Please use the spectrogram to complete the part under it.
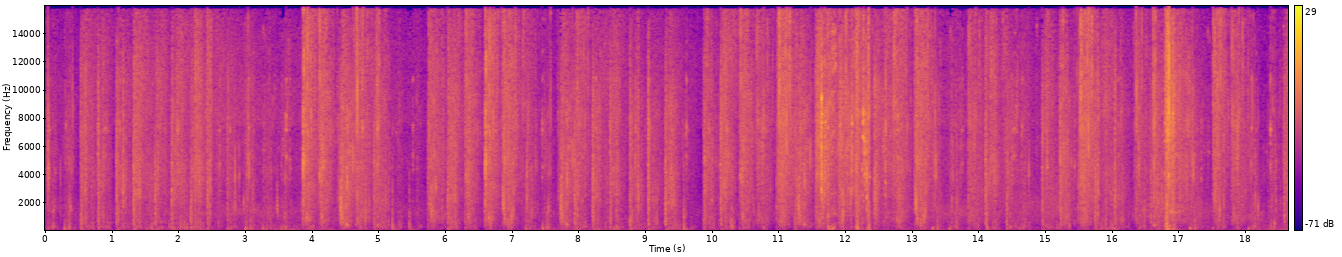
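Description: Footsteps crunch quickly through snow.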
